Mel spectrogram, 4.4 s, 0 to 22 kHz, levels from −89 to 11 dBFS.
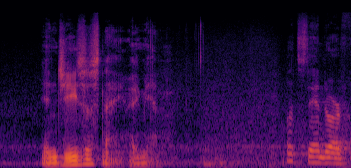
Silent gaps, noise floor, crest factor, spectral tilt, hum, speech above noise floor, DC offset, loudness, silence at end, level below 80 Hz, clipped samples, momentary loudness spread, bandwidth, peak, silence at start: none; -57 dBFS; 22 dB; -5 dB/octave; none; 25 dB; under 0.1%; -32 LUFS; 0 s; -54 dBFS; under 0.1%; 25 LU; 16.5 kHz; -12 dBFS; 0.45 s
